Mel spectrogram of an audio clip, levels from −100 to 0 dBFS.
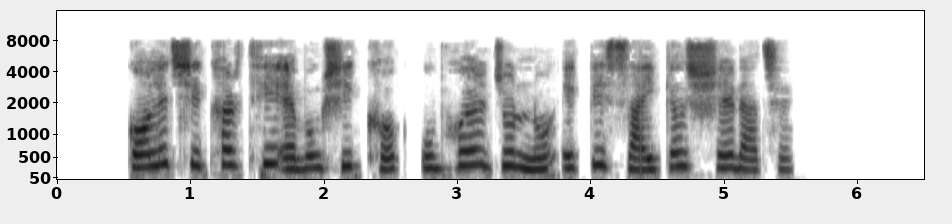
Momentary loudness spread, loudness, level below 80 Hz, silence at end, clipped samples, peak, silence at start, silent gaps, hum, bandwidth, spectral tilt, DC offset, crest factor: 9 LU; -17 LUFS; -58 dBFS; 1 s; under 0.1%; -2 dBFS; 0.55 s; 2.29-2.33 s, 2.62-2.73 s, 4.53-4.57 s; none; 8.4 kHz; -2 dB/octave; under 0.1%; 16 dB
